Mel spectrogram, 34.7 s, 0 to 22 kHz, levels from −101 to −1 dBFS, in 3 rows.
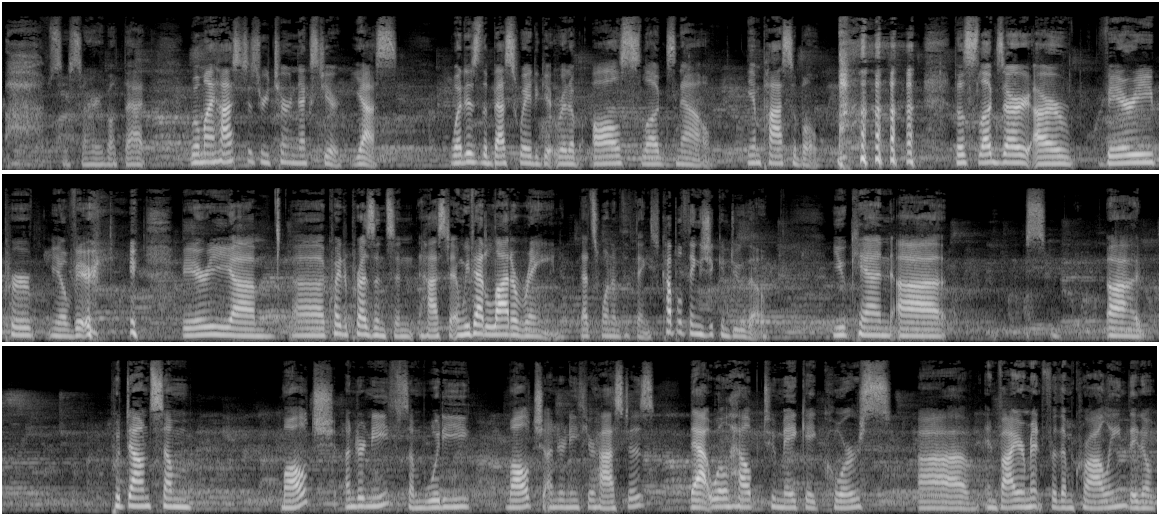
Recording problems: background chatter; noticeable; throughout; 3 voices, 20 dB below the speech

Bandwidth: 15 kHz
